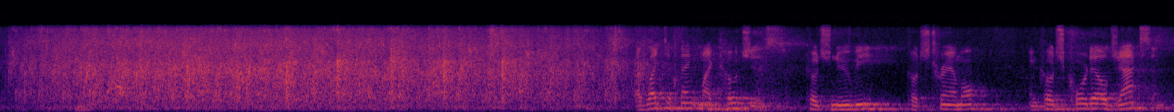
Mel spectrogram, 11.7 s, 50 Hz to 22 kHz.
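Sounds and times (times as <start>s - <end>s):
audience applause: 0.0s - 6.8s
speech: 6.4s - 11.7s.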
